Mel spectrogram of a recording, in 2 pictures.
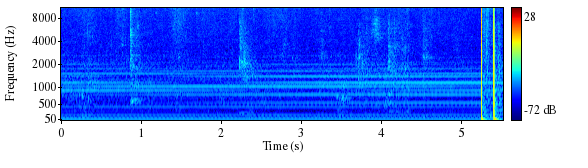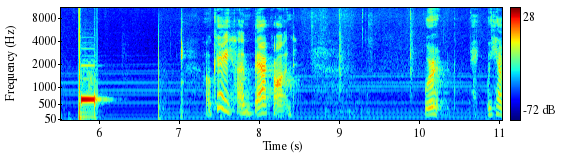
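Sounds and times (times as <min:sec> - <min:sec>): microphone feedback tone: 0:05.8 - 0:06.2.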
